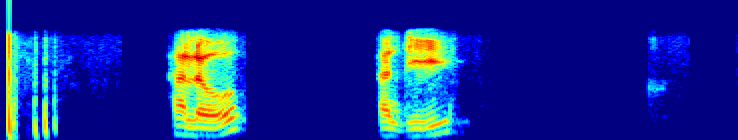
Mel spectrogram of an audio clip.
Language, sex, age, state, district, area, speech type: Dogri, male, 30-45, Jammu and Kashmir, Reasi, rural, conversation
